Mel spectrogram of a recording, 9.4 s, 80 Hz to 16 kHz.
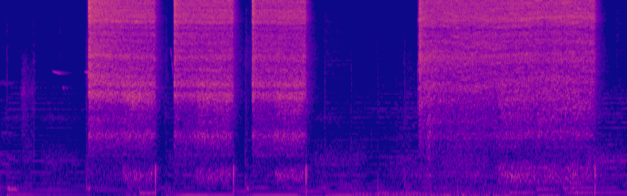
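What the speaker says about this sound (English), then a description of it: "I've got the gun reasonably dialed, pretty good fan and a decent amount of volume, and let's do the test sprays." Paint spray gun test-spraying on a 2001 Dodge Ram 3500 Cummins truck frame: four loud, close bursts of broad hissing spray, three short ones around a second each, then a longer steady blast of about three seconds.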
